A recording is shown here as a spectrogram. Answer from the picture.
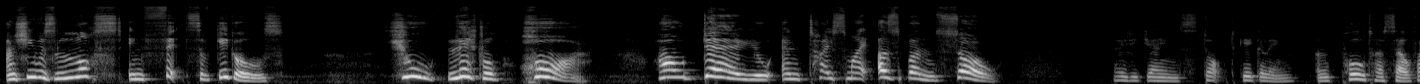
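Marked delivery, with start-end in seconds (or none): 4.0-10.0 high, loud, slow fury; slow, high, indignant outburst; outraged queen. A narrator's reading. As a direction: lash out at a rival, stretching each word. Queen catches husband with Lady Jane.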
